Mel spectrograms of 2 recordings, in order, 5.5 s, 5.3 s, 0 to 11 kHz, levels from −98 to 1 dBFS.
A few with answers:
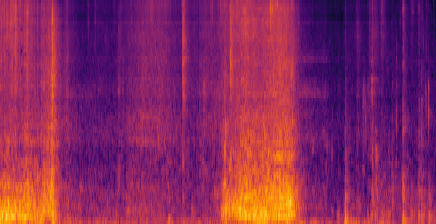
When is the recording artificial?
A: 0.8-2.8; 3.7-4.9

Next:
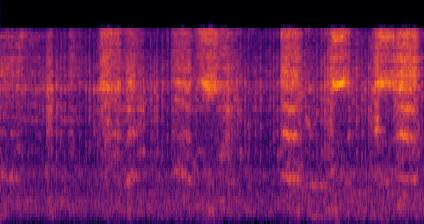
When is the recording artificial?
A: none

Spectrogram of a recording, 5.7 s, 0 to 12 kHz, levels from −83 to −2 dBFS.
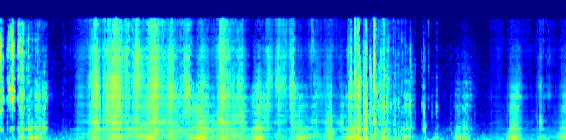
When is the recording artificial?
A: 0.7-3.5; 4.9-5.7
